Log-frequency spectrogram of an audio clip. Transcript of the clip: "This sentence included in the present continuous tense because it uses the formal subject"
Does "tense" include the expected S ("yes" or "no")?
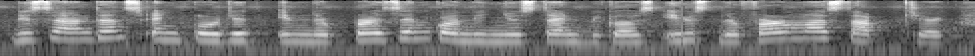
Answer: no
